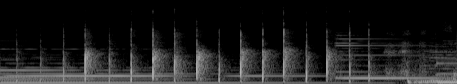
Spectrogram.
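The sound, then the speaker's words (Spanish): One person claps a dozen or so times in a quick, steady rhythm, sharp and fairly loud, over steady humming tones that carry on after the clapping stops. “Entonces, desde mi punto de vista se ve y amerita un aplauso.”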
